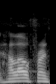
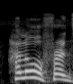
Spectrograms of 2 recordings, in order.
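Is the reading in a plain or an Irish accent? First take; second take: plain; Irish. First: It is read in the speaker's plain accent. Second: It is read in a put-on Irish accent.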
